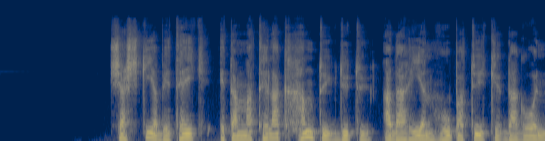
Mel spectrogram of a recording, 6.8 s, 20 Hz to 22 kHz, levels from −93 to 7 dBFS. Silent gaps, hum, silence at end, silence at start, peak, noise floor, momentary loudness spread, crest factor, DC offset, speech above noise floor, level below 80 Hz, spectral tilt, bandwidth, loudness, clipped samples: none; none; 0 s; 1.4 s; -10 dBFS; -88 dBFS; 6 LU; 16 dB; under 0.1%; 63 dB; -48 dBFS; -6.5 dB/octave; 12 kHz; -27 LUFS; under 0.1%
